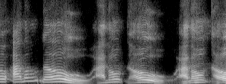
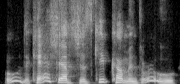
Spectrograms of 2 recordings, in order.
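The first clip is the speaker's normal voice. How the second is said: ordinary talk, nothing marked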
